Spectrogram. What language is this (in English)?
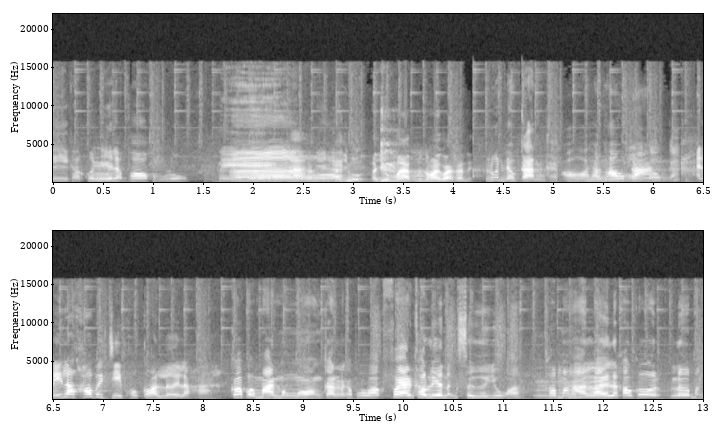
Thai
